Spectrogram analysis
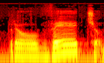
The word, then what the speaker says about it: provecho: you so when provecho provecho that's in your word little tricky because of that CH sound provecho now since we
